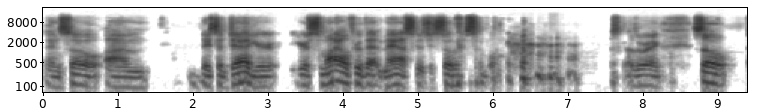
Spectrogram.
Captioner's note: laughing!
